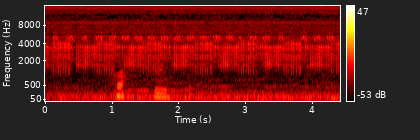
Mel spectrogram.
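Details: Evening chorus of small frogs at a rice-field edge, with rhythmic croaks pulsing steadily beneath a continuous high insect trill and a brief human voice early on.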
